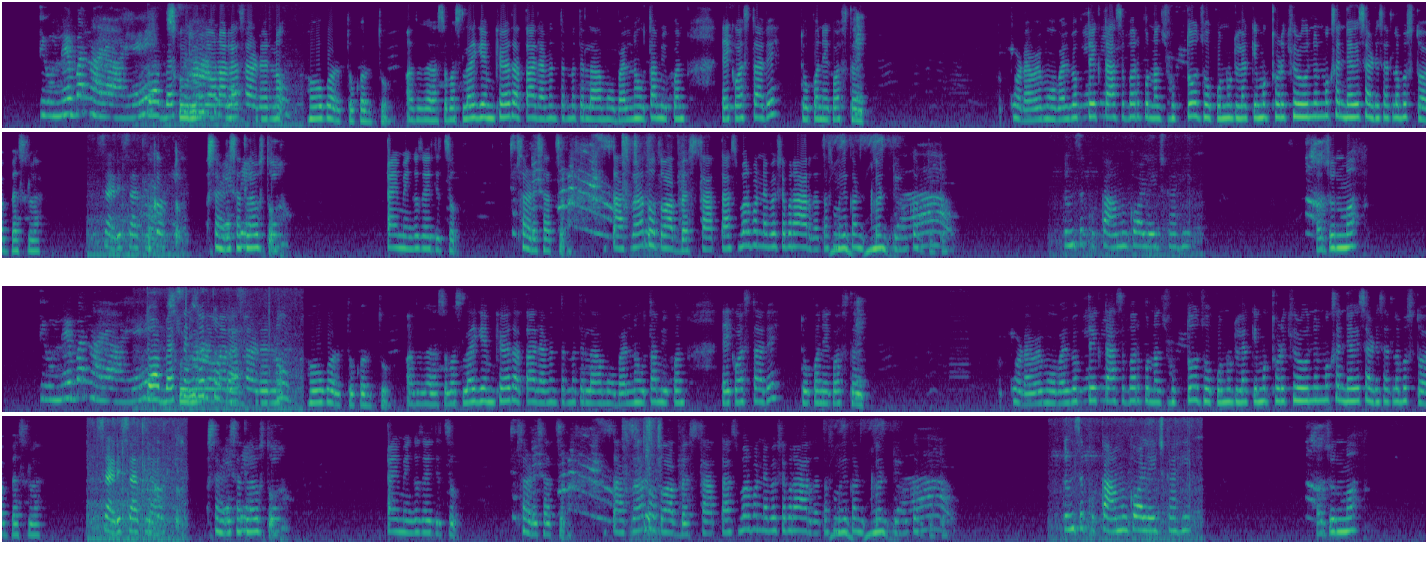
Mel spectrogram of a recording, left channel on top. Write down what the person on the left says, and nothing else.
टे पण आहे
स्कूल
ला
जाऊन आला
साडेनऊ
हो करतो करतो आता जरा अस बसलाही गेम खेळत आता आल्यानंतर न त्याला मोबाईल नव्हता मी पण एक वाजता रे तो पण एक वाजता. थोडा वेळ मोबाईल फघत एक तासभर पुन्हा झोपतो झोपून उल्या की मग थोडं खळून येऊ मग संध्याकाळी साडेसात ला बसतो अभ्यासला.
करतो साडेसात ला वाजतो टायमिंगच आहे तिचं साडेसात तासभरात
होतो अभ्यास सात तासभर बण्यापेक्षा अर्ध तस म्हणजे कंटिन्यू करतो त.
अजुूनमा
